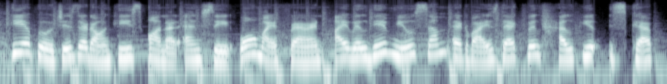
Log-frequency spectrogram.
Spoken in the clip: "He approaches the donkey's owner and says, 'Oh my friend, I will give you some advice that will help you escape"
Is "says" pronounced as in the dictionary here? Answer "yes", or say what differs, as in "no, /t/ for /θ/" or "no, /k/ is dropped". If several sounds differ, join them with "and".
no, /z/ is dropped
